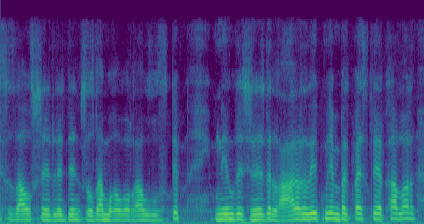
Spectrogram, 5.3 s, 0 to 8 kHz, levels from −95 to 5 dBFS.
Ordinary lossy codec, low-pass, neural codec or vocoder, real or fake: AAC, 48 kbps; 7.2 kHz; autoencoder, 22.05 kHz, a latent of 192 numbers a frame, VITS, trained on many speakers; fake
